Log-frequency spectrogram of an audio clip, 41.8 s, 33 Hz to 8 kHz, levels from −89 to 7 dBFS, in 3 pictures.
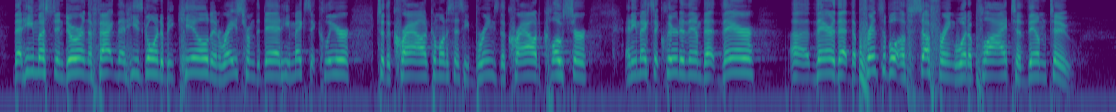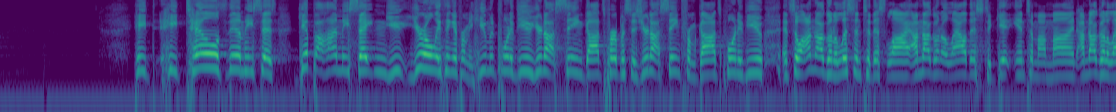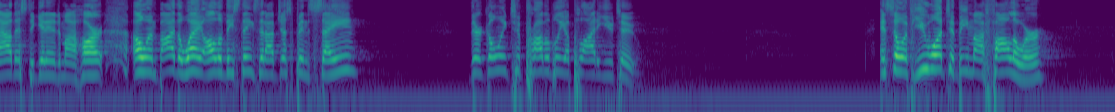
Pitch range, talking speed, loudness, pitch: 190-235 Hz, 215 wpm, -35 LUFS, 215 Hz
